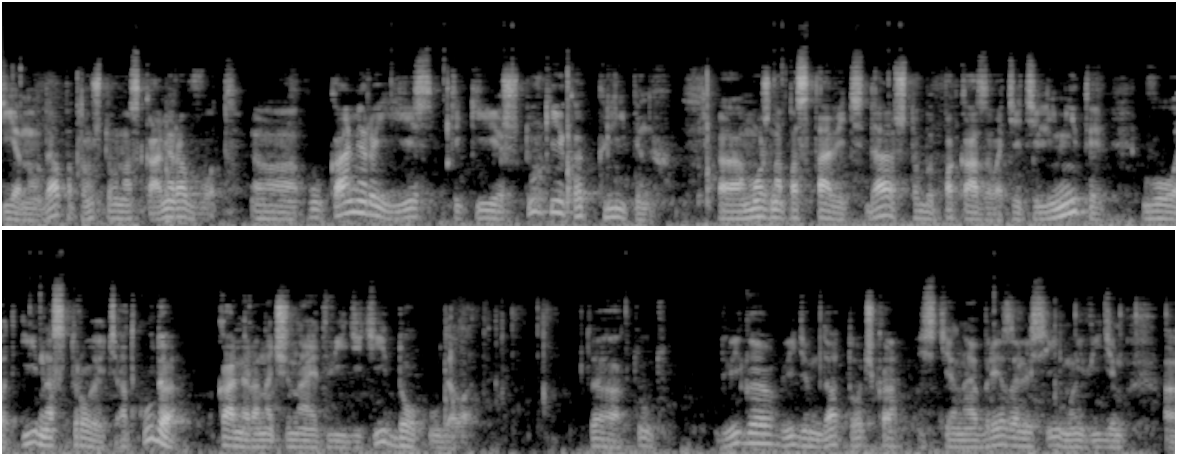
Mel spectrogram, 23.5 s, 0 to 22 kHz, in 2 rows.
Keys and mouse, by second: 0.0 right click, 0.8 KP_7, 4.0 click, 5.0 click, 7.7 click, 8.8 click, 11.9 click, 16.9 shift+middle click, 17.9-21.6 drag, 22.4-22.7 shift+middle drag, 22.9 shift+middle click, 23.3 shift+middle click.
